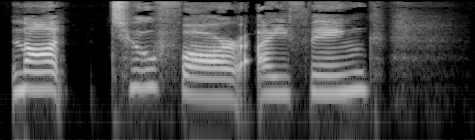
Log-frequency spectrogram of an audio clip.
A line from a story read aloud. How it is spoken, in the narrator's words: Skyla said, her voice shaky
